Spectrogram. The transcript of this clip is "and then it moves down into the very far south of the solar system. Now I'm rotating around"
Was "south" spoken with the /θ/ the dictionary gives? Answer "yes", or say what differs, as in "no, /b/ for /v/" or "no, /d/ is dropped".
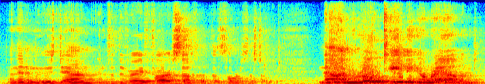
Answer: no, /f/ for /θ/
